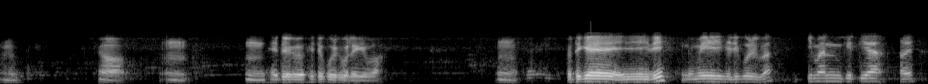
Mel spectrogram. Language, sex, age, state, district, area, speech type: Assamese, male, 30-45, Assam, Goalpara, urban, conversation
